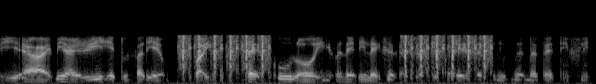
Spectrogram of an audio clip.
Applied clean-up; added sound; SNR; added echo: neural diffusion model UNIVERSE++.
